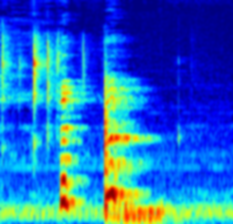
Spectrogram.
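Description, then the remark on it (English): A few light clicks, then a sharp clatter of two dice rolled for a stealth check tumbling across a hard surface and rattling to a stop, with no voices. “Oh no, he picked up two dice.”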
